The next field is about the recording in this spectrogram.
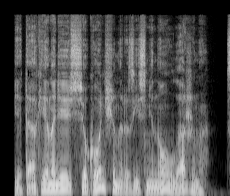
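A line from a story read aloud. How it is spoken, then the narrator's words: Plain. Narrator (Russian): сказал он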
